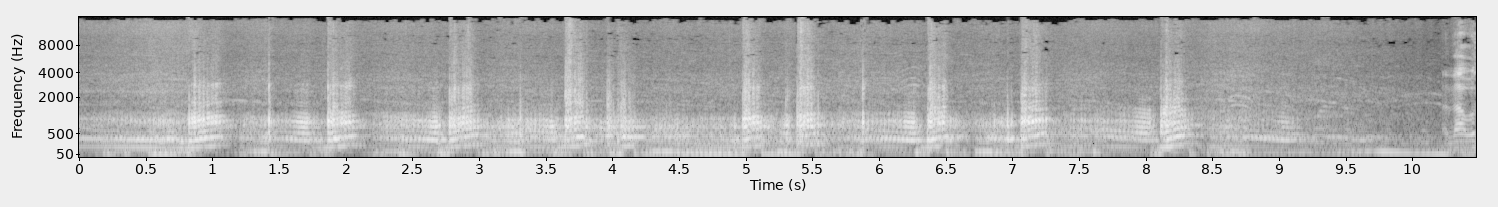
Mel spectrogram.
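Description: A tuned car engine is started and revved repeatedly up to about 4,000 rpm, loud, close bursts of rising and falling revs with short pauses between, and a voice briefly under the engine.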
